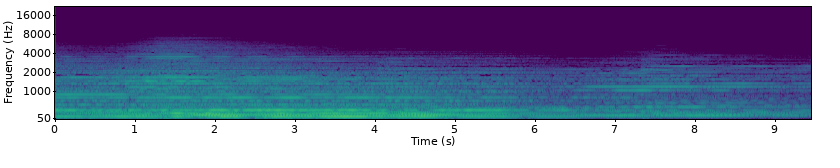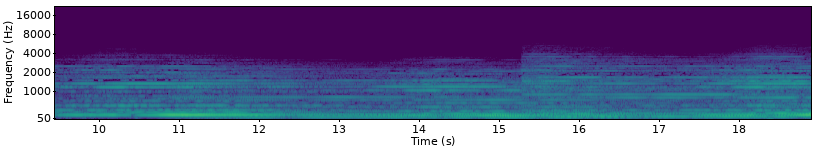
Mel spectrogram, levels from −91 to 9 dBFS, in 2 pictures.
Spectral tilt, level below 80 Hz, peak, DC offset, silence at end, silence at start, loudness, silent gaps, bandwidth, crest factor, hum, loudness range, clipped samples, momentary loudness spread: -10 dB/octave; -56 dBFS; -14 dBFS; under 0.1%; 0 s; 0 s; -31 LUFS; none; 5.6 kHz; 16 dB; none; 13 LU; under 0.1%; 16 LU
